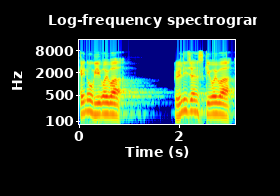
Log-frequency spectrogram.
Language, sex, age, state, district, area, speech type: Manipuri, male, 18-30, Manipur, Kakching, rural, spontaneous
